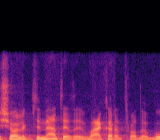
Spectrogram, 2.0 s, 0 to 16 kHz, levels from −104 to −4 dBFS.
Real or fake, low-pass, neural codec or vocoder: real; 9.9 kHz; none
